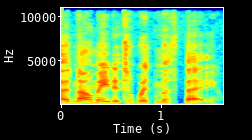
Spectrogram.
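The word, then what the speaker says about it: Widemouth Bay: I had now made it to Widmouth Bay, which like a lot of Cornish places isn't pronounced how it's spelled.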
